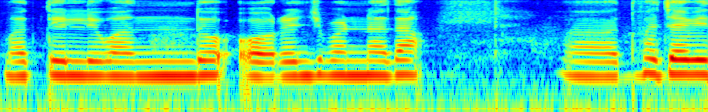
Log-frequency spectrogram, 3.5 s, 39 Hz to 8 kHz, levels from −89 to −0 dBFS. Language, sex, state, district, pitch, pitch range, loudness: Kannada, female, Karnataka, Bidar, 220 Hz, 215-230 Hz, -18 LUFS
